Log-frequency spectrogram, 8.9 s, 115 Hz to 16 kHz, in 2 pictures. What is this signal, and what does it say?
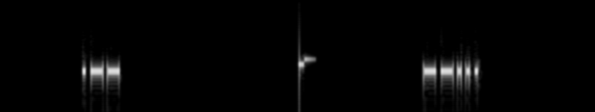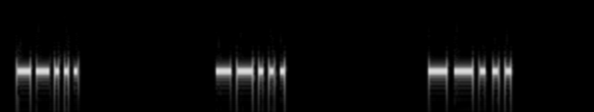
Morse code, heard as a keyed tone, about 33 wpm, spaced as for 8 wpm, 700 Hz. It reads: W 7777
